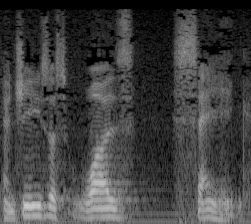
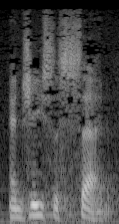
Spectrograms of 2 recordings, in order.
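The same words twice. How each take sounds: First: "was saying" drawn out slowly, leaned on; stress on was saying. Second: Said in the usual way. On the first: Shown as a demonstration. Preacher stressing "was saying" to show the ongoing prayer. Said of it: "it says". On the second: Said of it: "Instead of saying".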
